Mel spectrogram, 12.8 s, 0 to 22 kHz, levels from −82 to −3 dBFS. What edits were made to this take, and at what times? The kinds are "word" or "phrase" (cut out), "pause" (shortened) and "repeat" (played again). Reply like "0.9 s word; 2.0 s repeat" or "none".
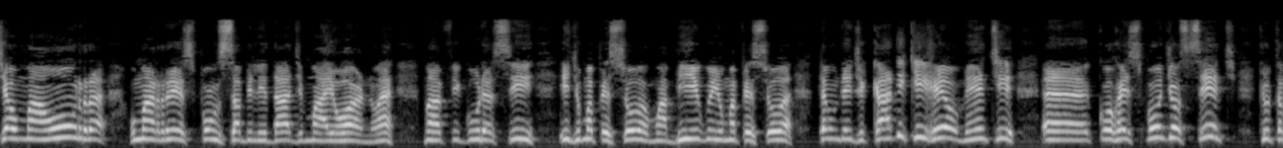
none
